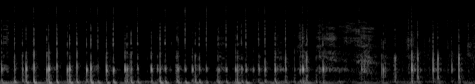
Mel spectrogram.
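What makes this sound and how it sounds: Fingertips and nails tap and scratch the glossy paper cover of a large paperback coloring book, "The Time Garden." A quick, uneven run of crisp, dry taps carries a faint mid-pitched ring. Around the three-second mark, softer scratching brushes across the cover.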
